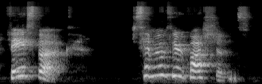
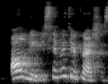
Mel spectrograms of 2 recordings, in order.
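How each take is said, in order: First: High, louder call to the audience; upbeat host call-out. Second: Said in the usual way. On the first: Real, not acted. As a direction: summon the Facebook viewers. Calling out to viewers.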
